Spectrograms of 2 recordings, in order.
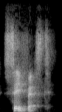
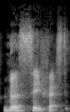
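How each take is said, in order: First: "Safest" whispered under the breath; whispered word. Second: "The safest" drawn out slowly, each word weighted; slow stressed form. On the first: ("Safest" sussurrado) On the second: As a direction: spell out "The safest" slowly for the class. ("The safest" dito devagar e enfatizado) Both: Shown as a demonstration. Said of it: "Esse E S T já está indicando".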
